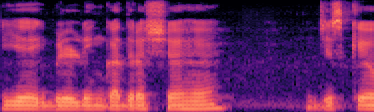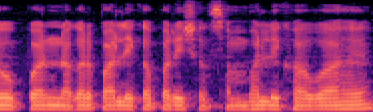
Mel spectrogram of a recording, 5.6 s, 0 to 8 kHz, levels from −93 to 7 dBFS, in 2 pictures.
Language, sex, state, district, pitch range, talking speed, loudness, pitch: Hindi, male, Uttar Pradesh, Budaun, 95-100 Hz, 160 wpm, -16 LUFS, 95 Hz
